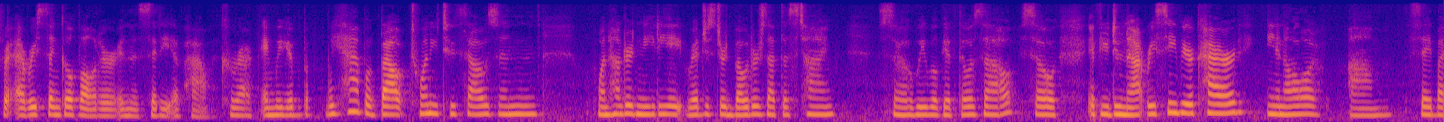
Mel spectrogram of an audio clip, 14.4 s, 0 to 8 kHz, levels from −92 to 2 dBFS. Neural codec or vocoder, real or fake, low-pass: codec, 16 kHz in and 24 kHz out, 0.6 kbps, FocalCodec, streaming, 2048 codes; fake; 7.2 kHz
